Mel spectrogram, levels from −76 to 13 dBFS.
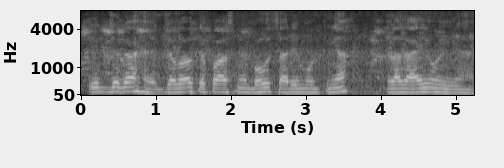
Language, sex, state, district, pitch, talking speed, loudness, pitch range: Hindi, male, Bihar, West Champaran, 140 Hz, 150 wpm, -16 LUFS, 135-150 Hz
